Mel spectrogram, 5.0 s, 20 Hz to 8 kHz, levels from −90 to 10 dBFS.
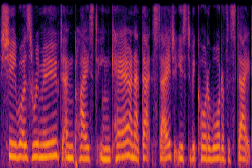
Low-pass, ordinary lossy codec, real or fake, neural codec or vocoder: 7.2 kHz; Opus, 64 kbps; real; none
